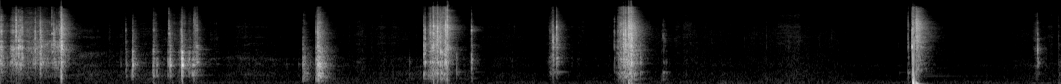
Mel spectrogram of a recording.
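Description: Dry-fire clicks and mechanical snaps from a Chinese AK rifle's trigger and action, a scattered series of sharp, close metallic clicks separated by short silences.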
